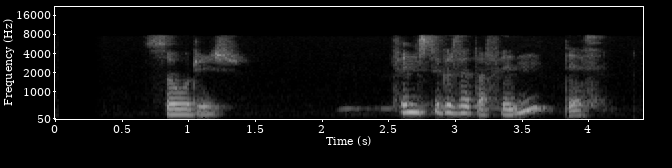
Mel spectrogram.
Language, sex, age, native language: Icelandic, female, 10, Icelandic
